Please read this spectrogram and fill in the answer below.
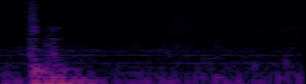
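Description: A soft thump about a quarter of a second in, over a faint low hum, then a faint brief rustle about a second in.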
